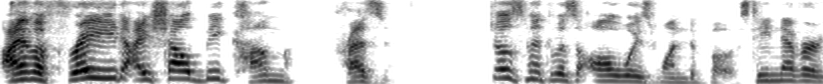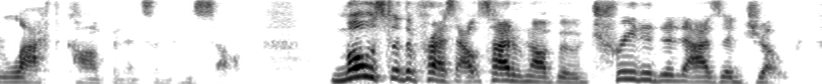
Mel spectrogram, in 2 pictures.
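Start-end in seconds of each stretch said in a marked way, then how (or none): 0.0-2.5 boastful, bragging put-on character voice. Quoting a boast from the newspapers: Joseph Smith impression. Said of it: "Smith impression voice".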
